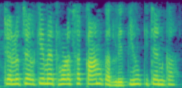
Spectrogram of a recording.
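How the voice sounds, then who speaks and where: A woman's voice: very high-pitched, quick pace. A woman voicing a hopeful, sulky young wife in a comedy cartoon, chatty and talking to herself. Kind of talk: cartoon family comedy voice acting.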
